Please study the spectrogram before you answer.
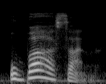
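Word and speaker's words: おばあさん: For example, Oba-san means grandmother, but Oba-san, without pronouncing the long vowel, the meaning becomes aunt.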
